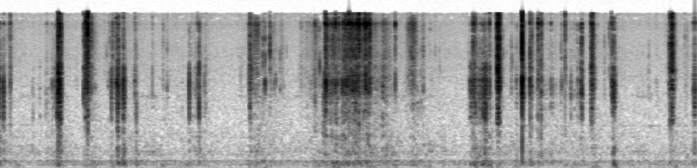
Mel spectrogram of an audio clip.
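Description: A metal dip pen nib scratches across a textured Korean paper sheet while writing Devanagari script. The scratches are short, dry and bright, coming in quick irregular strokes with brief pauses, and a longer rasping drag comes near the middle.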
